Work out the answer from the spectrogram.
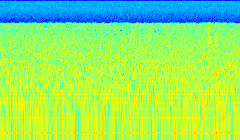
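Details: A continuous broadband hiss with low rumble, like wind or distant traffic, and nothing standing out.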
